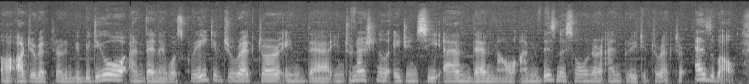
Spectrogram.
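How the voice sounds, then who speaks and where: A woman's very deep, low pitch with a non-native accent, ordinary pitch variation and a fairly quick pace with hardly any pauses, over noticeable background noise. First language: not English. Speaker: personal branding coach. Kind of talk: casual vlog. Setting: outdoors in a park.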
